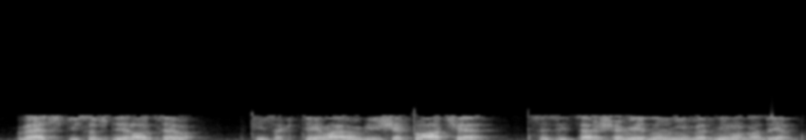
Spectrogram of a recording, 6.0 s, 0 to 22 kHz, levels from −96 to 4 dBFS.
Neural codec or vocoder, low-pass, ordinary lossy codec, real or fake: codec, 16 kHz, 2 kbps, FreqCodec, smaller model; 7.2 kHz; AAC, 16 kbps; fake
